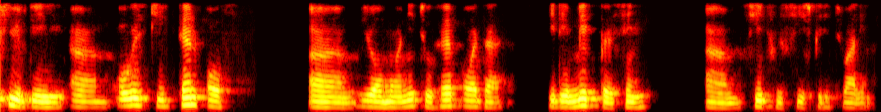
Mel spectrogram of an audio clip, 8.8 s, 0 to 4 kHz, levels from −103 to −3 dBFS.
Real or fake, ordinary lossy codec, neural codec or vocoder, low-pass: fake; none; codec, 16 kHz, 4 kbps, X-Codec, WavLM features, trained on Multilingual LibriSpeech; 3.6 kHz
